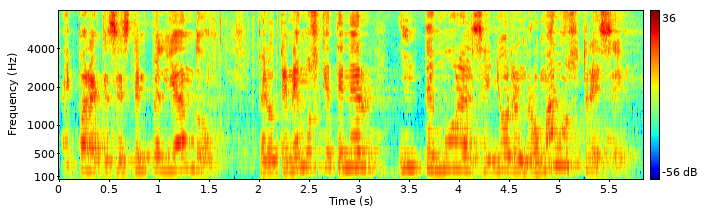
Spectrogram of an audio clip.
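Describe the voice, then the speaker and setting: A man's voice: high-pitched, moderate pace. A man preaching a sermon as pastor, telling stories with humor and acting out the voices of the people in them. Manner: storytelling, humorous, acts out quoted voices. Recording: echoey hall from far off, congregation heard.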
